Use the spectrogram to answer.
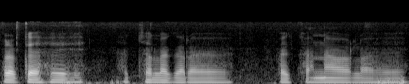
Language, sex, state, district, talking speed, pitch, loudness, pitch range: Hindi, male, Bihar, Kaimur, 115 wpm, 100 Hz, -21 LUFS, 95-105 Hz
